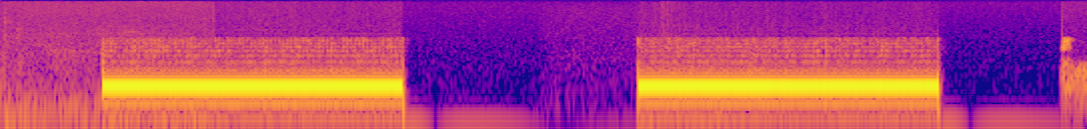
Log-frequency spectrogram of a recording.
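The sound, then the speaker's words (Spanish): A telephone line rings with two long, steady electronic tones, each lasting about a second and a half with a pause between, loud and clear with no talking, as a call connects. “Bueno, vamos entonces a escuchar la comunicación.”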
